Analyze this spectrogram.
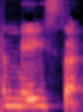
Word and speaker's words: Mesa: cidade que você morava meza ela se pronuncia amei essa mas escreve mesa MS a usar você pode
